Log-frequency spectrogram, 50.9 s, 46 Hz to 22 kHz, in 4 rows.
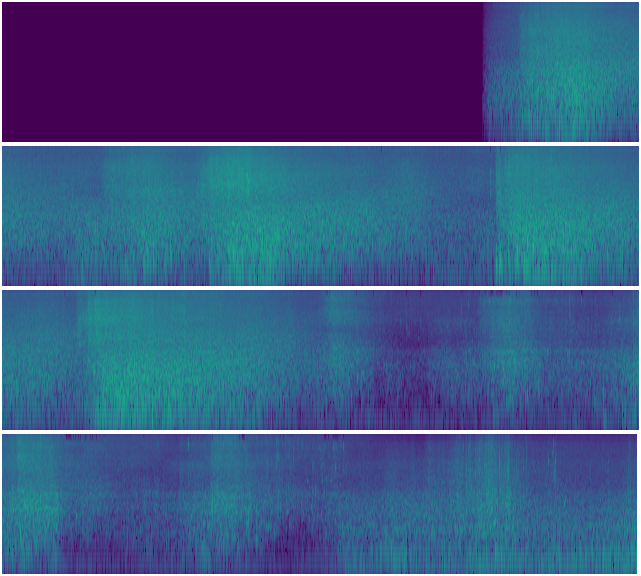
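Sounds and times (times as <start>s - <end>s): small waves lapping on sand: 9.9s - 50.9s
surf breaking on a beach: 10.4s - 31.4s, 44.6s - 50.9s.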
